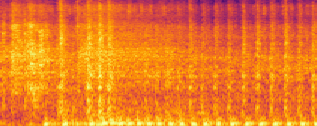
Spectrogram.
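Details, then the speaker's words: Old ATV quad after reviving its battery with solder, copper and Play-doh; choked, starts at once and settles into steady even firing pulses with a light throttle blip; runs clean, fix works. "Start it up. Are you kidding me? It works."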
